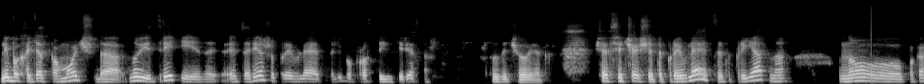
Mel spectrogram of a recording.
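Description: A man talks at a medium pitch and moderate pace with ordinary pitch variation. It is an ordinary speaking voice. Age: 20s. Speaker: blind traveller and travel blogger. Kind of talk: interview.

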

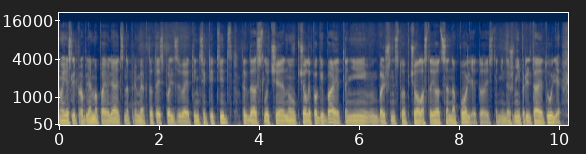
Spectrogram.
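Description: This man's voice is very deep and low, with fairly even intonation. He keeps a moderate pace with hardly any pauses. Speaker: beekeepers' association head. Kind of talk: radio interview. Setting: studio. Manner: hesitant.

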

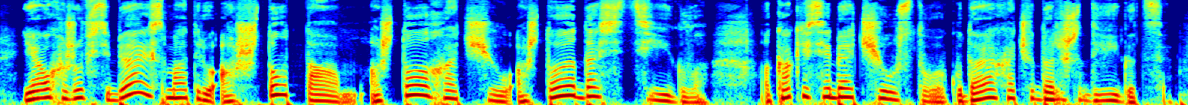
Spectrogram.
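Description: A woman speaks at a moderate pace with vocal fry, very even loudness, medium pitch and very wide pitch swings. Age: 40s. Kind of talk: radio interview.

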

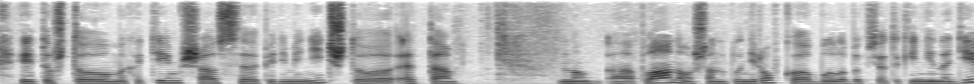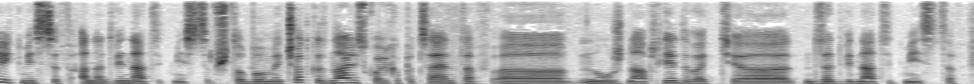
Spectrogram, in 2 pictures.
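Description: In a Latvian accent, a woman speaks at a moderate pace and a fairly low pitch, with fairly even intonation. Her loudness stays very even over noticeable background noise. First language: Latvian (speaking Russian). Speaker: health minister. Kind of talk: radio interview. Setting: radio studio. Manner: halting.

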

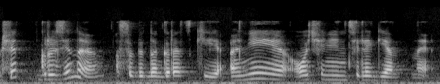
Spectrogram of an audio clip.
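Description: Moderate pace against noticeable background noise. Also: woman. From Latvia, Riga. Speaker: expat in tourism. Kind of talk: interview.

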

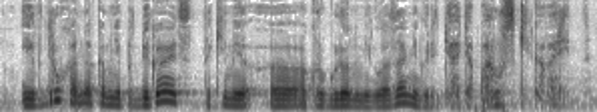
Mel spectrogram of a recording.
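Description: A medium-pitched man at a moderate pace, lively intonation, and noticeable background noise behind him. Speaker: former film crew director, hotel business owner. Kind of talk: interview.

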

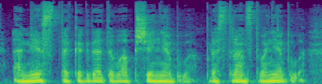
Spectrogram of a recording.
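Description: In a very clean recording with a silent background, a man speaks at a medium pitch in a dark, mellow, somewhat breathy tone with monotone, flat intonation. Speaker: imam. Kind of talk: radio panel discussion.

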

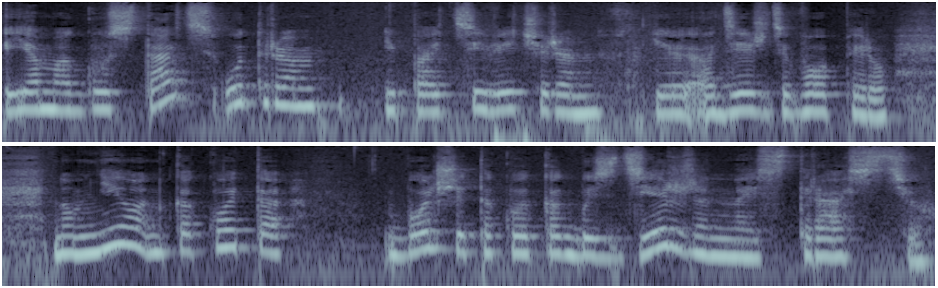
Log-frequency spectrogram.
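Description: A woman with a fairly high pitch talks at a fairly slow pace, her loudness very even and her pitch variation ordinary, over noticeable background noise. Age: 50s. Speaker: journalist and TV presenter. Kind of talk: casual interview. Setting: studio. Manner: halting.

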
